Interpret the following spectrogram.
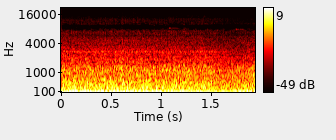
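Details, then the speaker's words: Window air conditioner whose compressor would not start, now forced on by bypassing the main relay on the circuit board with an alligator clip: steady, even low hum, compressor starts promptly and runs smoothly; air output drops from 62 to 42. "Before I turned it on, I removed one side of the alligator clip, and when I turn it on, you'll hear the compressor right away."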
